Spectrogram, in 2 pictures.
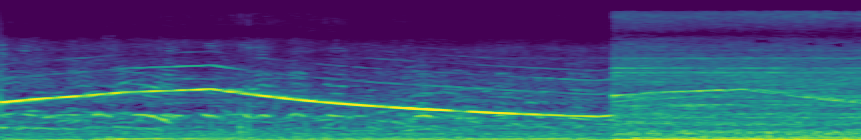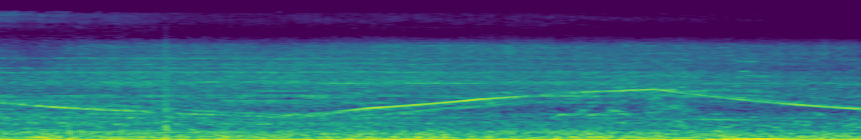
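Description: Emergency vehicle siren wailing, its pitch rising and falling slowly, each sweep taking a couple of seconds, over a low rumble and voices. A little under four seconds in the background abruptly becomes noisier while the siren wail goes on.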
